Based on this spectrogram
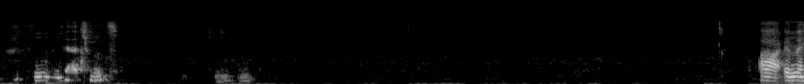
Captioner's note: silence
